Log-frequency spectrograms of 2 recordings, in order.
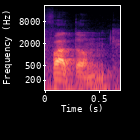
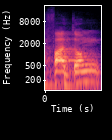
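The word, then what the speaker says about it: Fathom: automático Pero esta que encontraste vos que es phatom Sí por eso entonces lo que hice ahí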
